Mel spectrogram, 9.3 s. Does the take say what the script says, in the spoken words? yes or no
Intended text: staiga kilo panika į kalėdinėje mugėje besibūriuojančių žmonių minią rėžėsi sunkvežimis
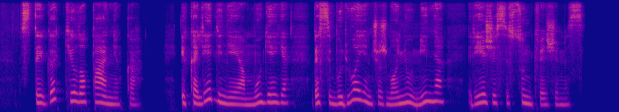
yes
